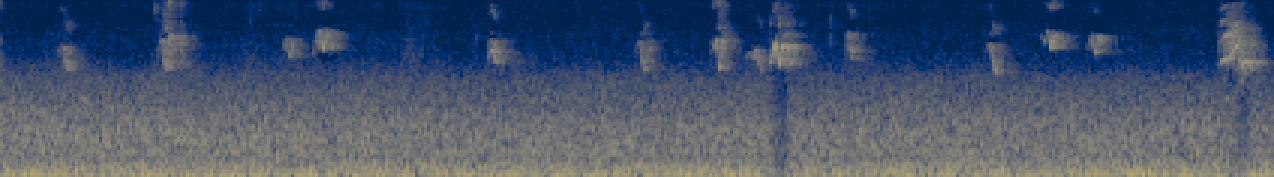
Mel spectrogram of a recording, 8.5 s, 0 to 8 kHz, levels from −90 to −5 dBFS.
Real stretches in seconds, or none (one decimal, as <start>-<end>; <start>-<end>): 0.0-1.2; 2.9-8.5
